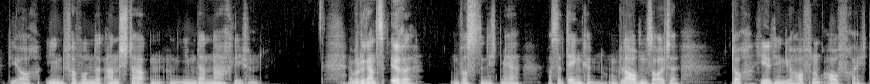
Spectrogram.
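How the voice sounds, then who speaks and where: A man reading fairy tales aloud in an expressive storybook style that rises with the drama. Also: low voice, gravelly, no echo, dull audio. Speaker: audiobook reader.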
